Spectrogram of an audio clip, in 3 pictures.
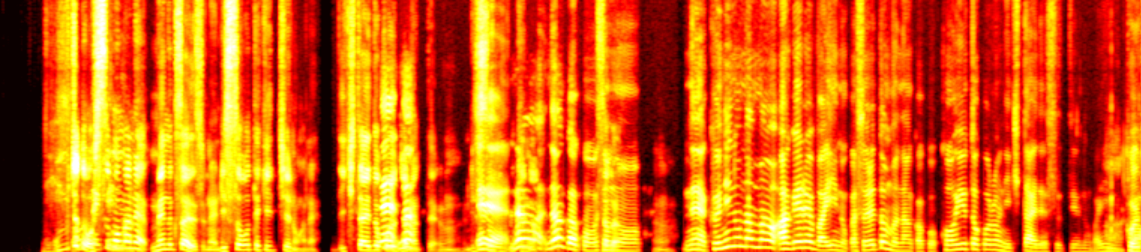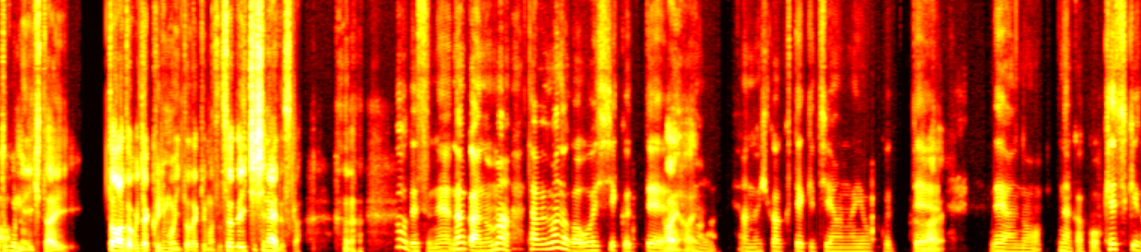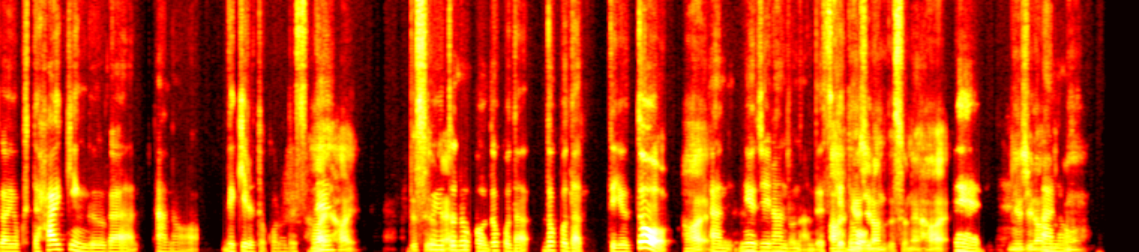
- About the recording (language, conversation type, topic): Japanese, unstructured, あなたの理想の旅行先はどこですか？
- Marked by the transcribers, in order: tapping; chuckle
